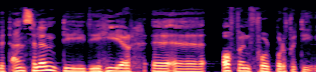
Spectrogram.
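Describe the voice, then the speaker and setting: Speaking with an Arabic accent, a man shows ordinary pitch variation. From Egypt. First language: Arabic (speaking German). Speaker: guest preacher. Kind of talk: sermon. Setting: church service with congregation. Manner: halting.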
